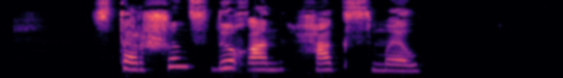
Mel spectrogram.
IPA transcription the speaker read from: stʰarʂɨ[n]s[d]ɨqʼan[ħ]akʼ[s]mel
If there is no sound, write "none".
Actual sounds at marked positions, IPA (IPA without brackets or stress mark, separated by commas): n, d, ħ, s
